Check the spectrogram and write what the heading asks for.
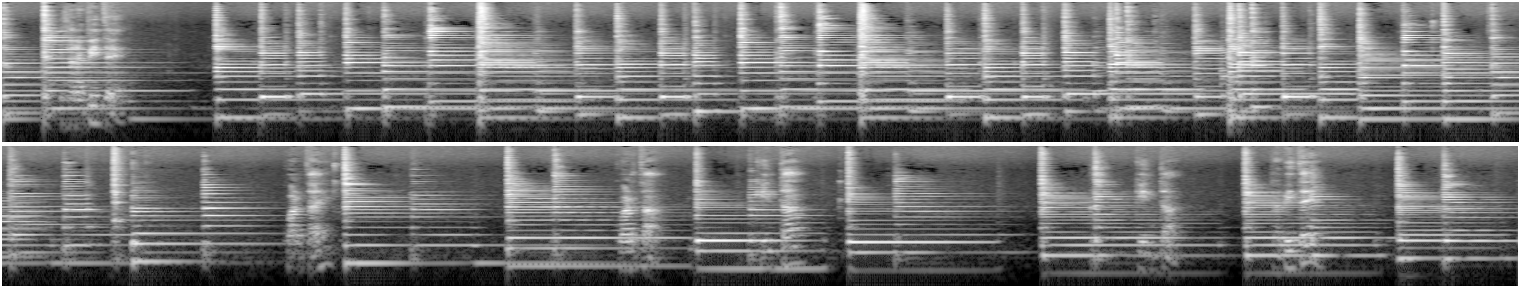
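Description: Flamenco guitar playing a soleá falseta slowly: plucked single-note lines and arpeggios run throughout. In the second half a few full chords are struck and left to ring.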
